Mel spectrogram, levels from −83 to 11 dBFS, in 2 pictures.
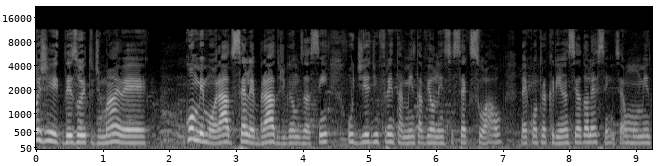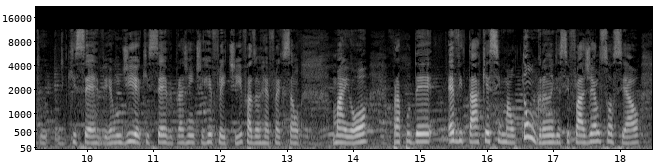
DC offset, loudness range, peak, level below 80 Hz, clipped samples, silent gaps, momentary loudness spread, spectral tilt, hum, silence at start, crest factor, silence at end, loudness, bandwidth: under 0.1%; 6 LU; 0 dBFS; -40 dBFS; under 0.1%; none; 11 LU; -4.5 dB/octave; none; 0 s; 20 dB; 0 s; -21 LUFS; 11.5 kHz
